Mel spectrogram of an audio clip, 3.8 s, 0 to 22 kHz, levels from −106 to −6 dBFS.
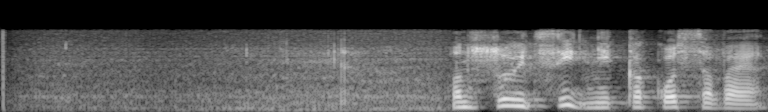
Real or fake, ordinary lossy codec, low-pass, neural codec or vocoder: fake; none; 7.2 kHz; codec, 16 kHz, 16 kbps, FreqCodec, larger model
